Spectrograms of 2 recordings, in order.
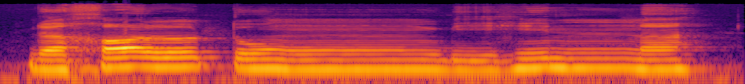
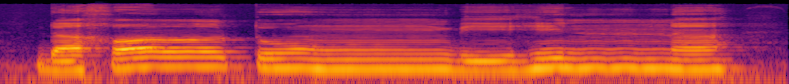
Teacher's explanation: Jadi sama seperti membacanya seperti yang kemarin, iklab yang satu versi, yaitu mimnya itu didengungkan dan jangan dirapatkan bibirnya agar dengung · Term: Ikhfa syafawi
